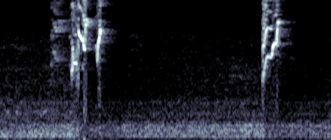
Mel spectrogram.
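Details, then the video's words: To provoke rival birds, a lovebird sings in the ngetik and ngekek styles; it gives a quick pair of thin, shrill, slightly warbling chirps, then a single similar chirp nearly two seconds later. "Suara Lovebird Gacor Memancing Emosi Lawan, Bikin Lawan Langsung Nyaut, Gacor, Ngetik, ngekek"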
